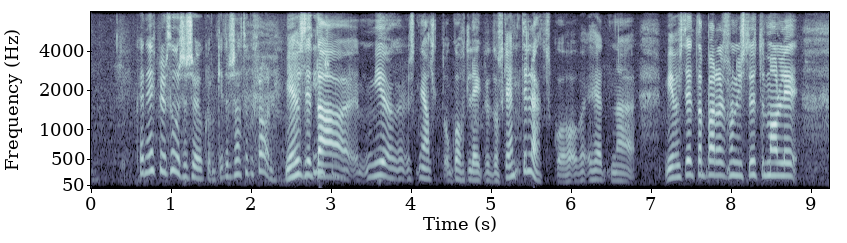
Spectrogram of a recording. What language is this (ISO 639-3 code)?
isl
